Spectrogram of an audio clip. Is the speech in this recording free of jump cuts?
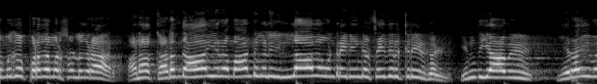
no; 2 cuts; at 1.2 s, 4.5 s

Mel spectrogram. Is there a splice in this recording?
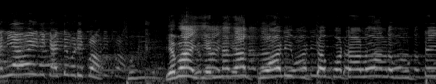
yes; 1 cut; at 1.4 s

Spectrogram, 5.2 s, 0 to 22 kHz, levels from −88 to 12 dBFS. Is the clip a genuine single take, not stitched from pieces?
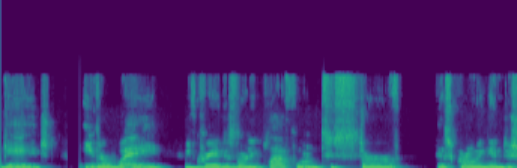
yes; 0 cuts

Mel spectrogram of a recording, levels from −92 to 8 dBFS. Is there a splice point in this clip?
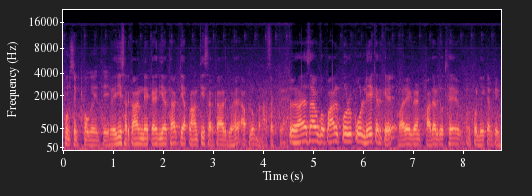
yes; 3 cuts; at 0.9 s, 4.3 s, 6.7 s

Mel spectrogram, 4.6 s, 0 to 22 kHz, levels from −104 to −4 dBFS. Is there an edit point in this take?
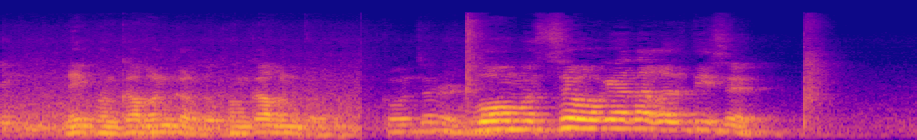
yes; 1 cut; at 1.8 s

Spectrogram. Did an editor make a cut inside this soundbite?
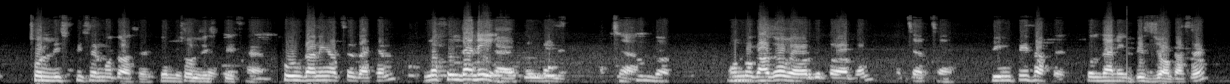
yes; 2 cuts; at 2.7 s, 11.3 s

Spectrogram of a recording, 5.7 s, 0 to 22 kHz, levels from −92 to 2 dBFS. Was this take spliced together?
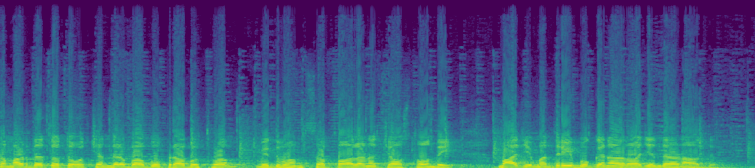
no; 0 cuts

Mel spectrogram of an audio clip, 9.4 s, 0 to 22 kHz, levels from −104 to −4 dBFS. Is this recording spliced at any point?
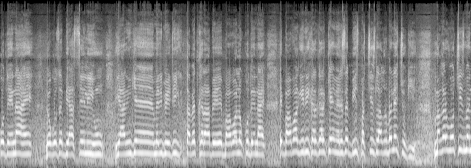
no; 0 cuts

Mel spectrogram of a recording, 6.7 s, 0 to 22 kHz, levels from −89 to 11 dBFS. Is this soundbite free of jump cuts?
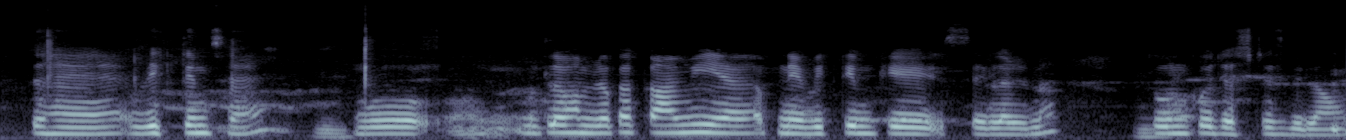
yes; 0 cuts

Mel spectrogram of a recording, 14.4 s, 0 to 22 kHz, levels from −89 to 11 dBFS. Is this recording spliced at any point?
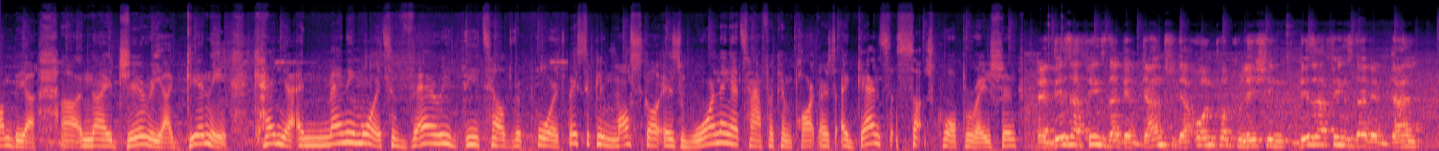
yes; 2 cuts; at 5.6 s, 10.3 s

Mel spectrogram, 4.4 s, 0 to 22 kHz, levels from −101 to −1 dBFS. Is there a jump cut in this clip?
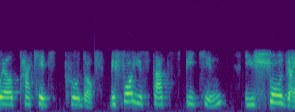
yes; 2 cuts; at 1.5 s, 3.5 s

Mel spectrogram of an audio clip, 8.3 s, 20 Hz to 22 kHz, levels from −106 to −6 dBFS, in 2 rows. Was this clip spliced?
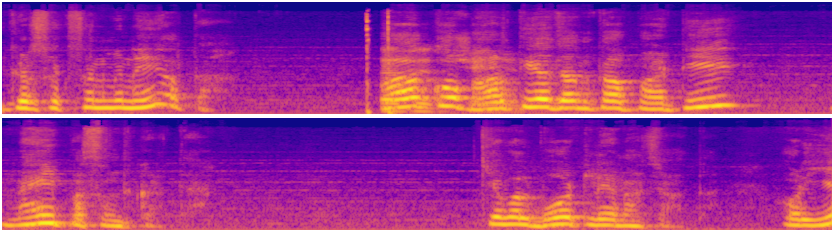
yes; 1 cut; at 1.9 s

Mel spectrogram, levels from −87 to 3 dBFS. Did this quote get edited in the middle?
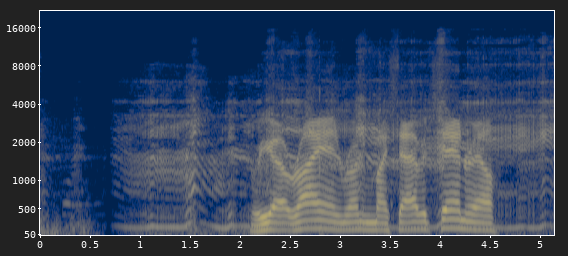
yes; 1 cut; at 0.9 s

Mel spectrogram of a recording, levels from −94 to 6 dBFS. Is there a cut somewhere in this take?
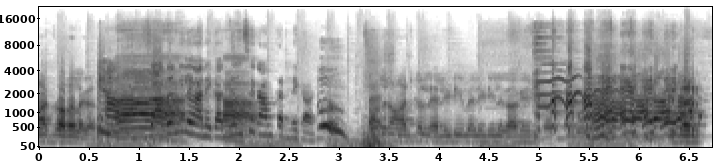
yes; 1 cut; at 3.0 s

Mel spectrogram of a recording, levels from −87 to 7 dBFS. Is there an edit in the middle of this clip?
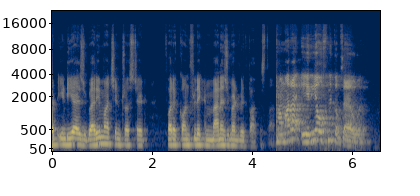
yes; 1 cut; at 4.5 s

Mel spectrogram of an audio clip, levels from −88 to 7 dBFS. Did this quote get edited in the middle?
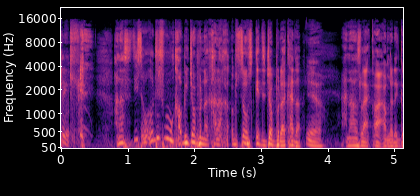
yes; 1 cut; at 3.6 s

